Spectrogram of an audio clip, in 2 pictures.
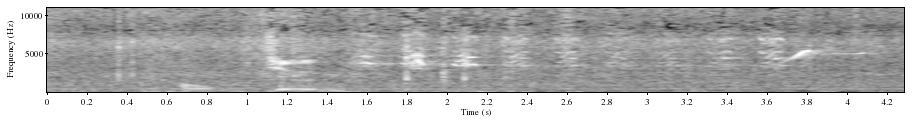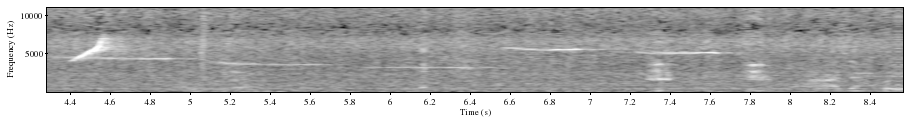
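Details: At a Khmer farm in the flowering season, honey bees fill the air with a low, constant buzzing. Brief high bird chirps and short whistles cut through above it, and a voice murmurs faintly at the start.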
